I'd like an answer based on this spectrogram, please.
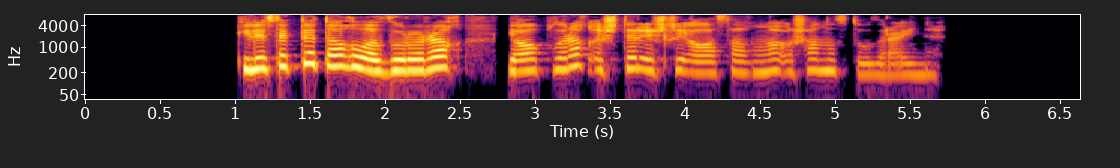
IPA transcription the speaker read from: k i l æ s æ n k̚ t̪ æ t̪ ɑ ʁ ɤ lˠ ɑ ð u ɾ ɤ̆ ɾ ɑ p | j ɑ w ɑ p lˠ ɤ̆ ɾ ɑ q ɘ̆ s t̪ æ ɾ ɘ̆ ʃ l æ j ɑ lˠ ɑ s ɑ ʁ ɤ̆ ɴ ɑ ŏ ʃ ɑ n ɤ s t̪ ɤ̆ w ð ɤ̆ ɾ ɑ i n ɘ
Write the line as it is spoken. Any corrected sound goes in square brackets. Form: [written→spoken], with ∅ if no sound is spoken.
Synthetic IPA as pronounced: k i l æ s æ [n→∅] k̚ t̪ æ t̪ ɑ ʁ ɤ lˠ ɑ ð u ɾ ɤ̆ ɾ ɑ [p→q] | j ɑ w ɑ p lˠ ɤ̆ ɾ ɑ q ɘ̆ [s→ʃ] t̪ æ ɾ ɘ̆ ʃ l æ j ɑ lˠ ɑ s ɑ ʁ ɤ̆ ɴ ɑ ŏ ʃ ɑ n ɤ s t̪ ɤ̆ w ð ɤ̆ ɾ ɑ i n ɘ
